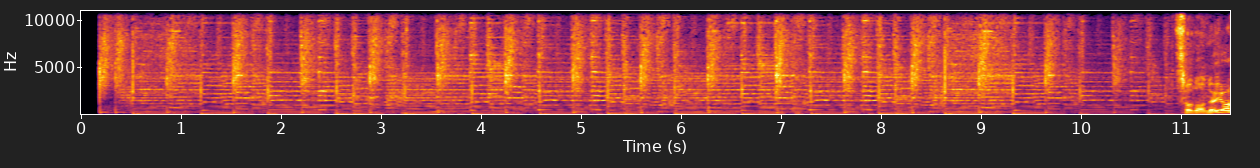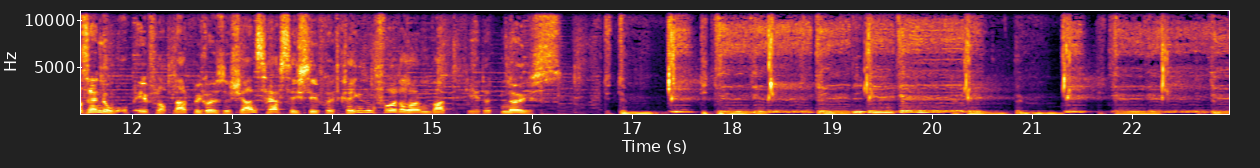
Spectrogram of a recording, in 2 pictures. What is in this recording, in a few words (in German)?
Eifeler Mundart; Passivhaushandwerker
